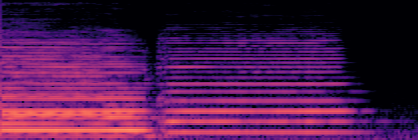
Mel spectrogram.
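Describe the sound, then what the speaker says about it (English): A cello sounds a sustained double stop on the D and A strings, two bowed notes ringing together with a brief bow change partway through before fading out, played alone with no talking. "That is called a double stop."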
